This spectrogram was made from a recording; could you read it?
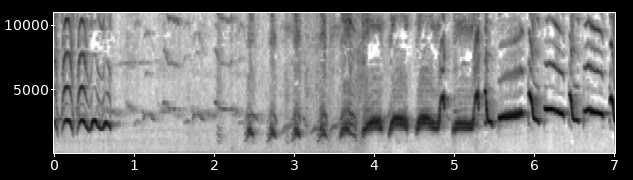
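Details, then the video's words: Garrulax canorus song opening with quick wavering whistles, a short pause, then a run of clear repeated whistled notes, about three per second, ending in higher slurred phrases. "Birds Garrulax canorus: Singer yellow mouth - wonderful birdsong"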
